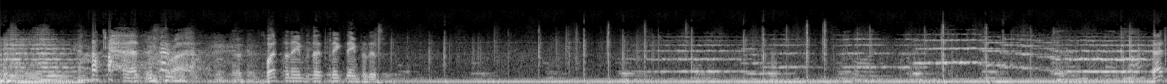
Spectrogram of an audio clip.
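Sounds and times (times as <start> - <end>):
steady low hum: 0.0 - 11.6
laughter: 0.8 - 2.9
speech: 1.3 - 4.2
clock mechanism ticking: 3.4 - 11.6.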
